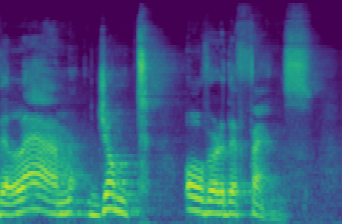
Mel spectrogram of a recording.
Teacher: the last sound is p no vibration so that's why I pronounce that verb with t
